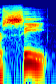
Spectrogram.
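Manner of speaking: the Latin American "si"; Latin American si sound. Shown as a demonstration. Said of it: "in Latin American Spanish".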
